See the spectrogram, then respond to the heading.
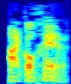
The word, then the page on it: acoger: espagnol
